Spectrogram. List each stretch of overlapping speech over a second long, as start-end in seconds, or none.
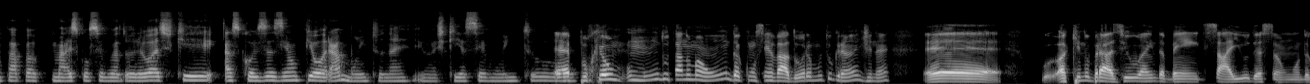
none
